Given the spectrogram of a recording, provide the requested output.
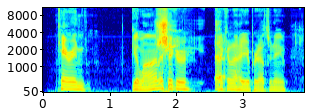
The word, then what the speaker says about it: Gillan: Karen Gillan, I think, or I don't know how you pronounce her name. It's Gillan.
